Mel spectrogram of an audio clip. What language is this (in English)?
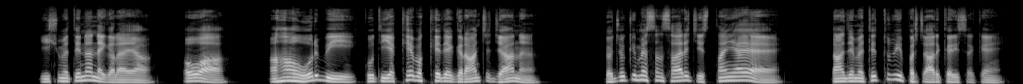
Kangri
